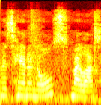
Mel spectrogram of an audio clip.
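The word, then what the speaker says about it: Knowles: Nolles.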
